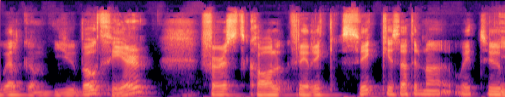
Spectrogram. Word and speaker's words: Carl-Fredrik Swic: First, Carl-Fredrik Swic, is that the way to pronounce it?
